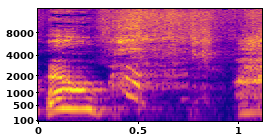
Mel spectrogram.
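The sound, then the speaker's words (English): A person imitates a dog barking, giving a few short, loud, voiced woofs in quick succession with a brief pause before the last one. “Now my dogs are going to start to bark because I'm. You didn't do that when we reviewed Scooby Doo.”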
